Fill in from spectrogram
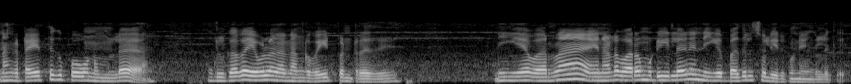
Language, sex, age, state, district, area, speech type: Tamil, female, 18-30, Tamil Nadu, Thanjavur, rural, spontaneous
